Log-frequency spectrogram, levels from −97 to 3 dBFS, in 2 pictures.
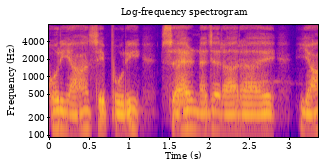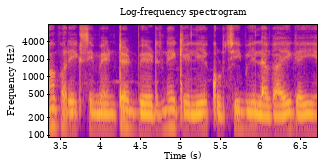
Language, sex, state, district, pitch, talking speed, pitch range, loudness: Hindi, male, Rajasthan, Jaipur, 120 Hz, 185 wpm, 115-125 Hz, -19 LUFS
